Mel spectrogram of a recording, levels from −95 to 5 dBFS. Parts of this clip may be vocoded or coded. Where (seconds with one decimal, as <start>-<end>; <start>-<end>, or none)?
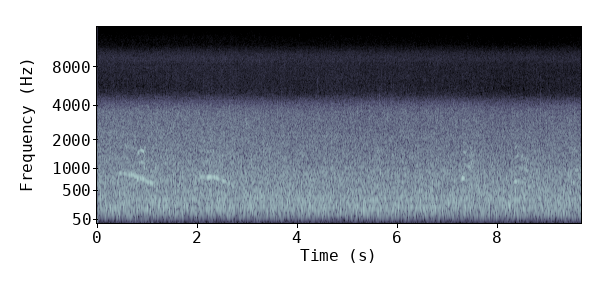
0.5-1.1; 1.6-3.2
